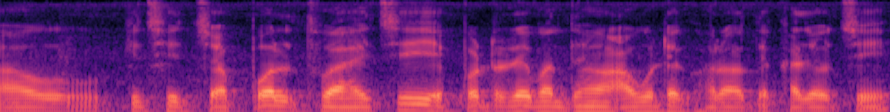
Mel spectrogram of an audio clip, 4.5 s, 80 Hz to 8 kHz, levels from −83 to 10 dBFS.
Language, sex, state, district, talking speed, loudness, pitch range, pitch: Odia, male, Odisha, Malkangiri, 135 wpm, -18 LUFS, 90-100 Hz, 95 Hz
